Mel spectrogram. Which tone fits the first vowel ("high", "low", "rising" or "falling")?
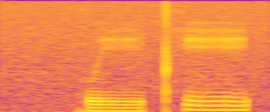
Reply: low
